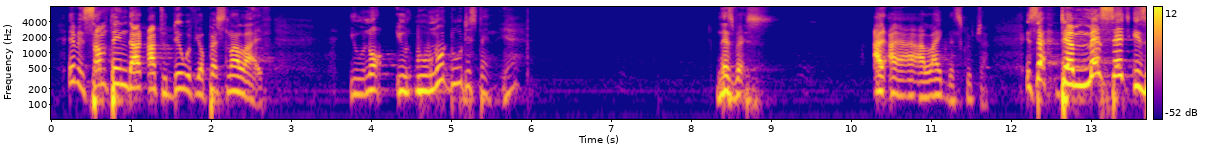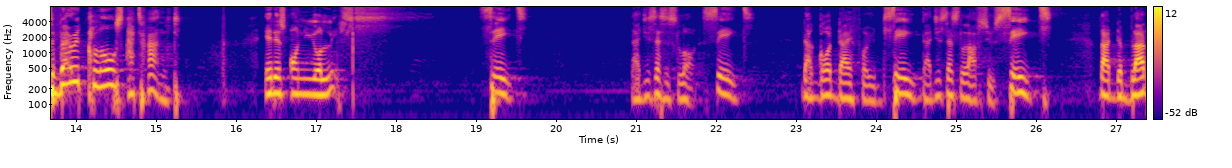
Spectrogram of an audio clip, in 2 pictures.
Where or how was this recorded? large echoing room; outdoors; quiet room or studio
large echoing room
